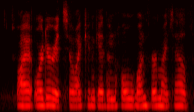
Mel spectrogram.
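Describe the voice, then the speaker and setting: A woman's voice: medium pitch, monotone, fast talker, darkish tone. A young South African woman whose first language is Afrikaans, with an American-sounding accent, chatting casually on a livestream and answering viewer comments, giggly, with lots of ums and likes. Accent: American-sounding English.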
